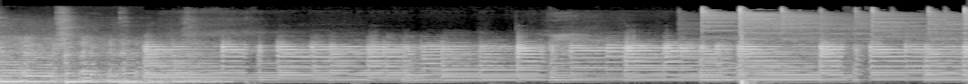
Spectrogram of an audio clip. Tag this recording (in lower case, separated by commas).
music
